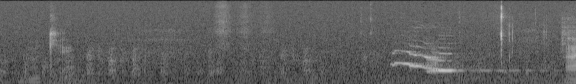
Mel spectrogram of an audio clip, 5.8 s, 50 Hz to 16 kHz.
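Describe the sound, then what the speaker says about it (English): Cheerful dog barks from the Dragon Age 2 video game, a short rising-and-falling yelp pair near the end over a quiet game backdrop, followed by a faint click. "Happy barks."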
